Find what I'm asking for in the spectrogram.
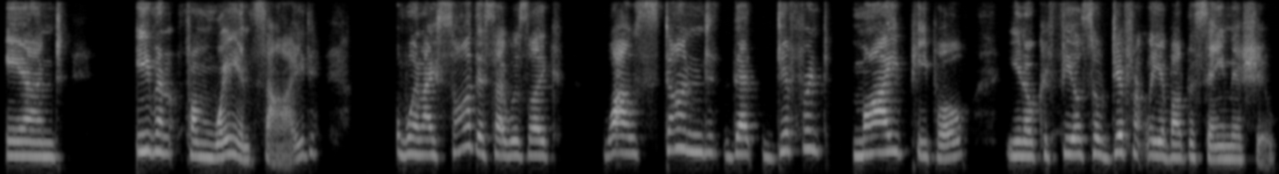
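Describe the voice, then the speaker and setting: A woman's voice: fairly high pitch, slow, a little mellow. A woman taking part in a study class, speaking earnestly and piling up searching questions. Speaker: class participant. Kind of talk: asking questions in a discussion.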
